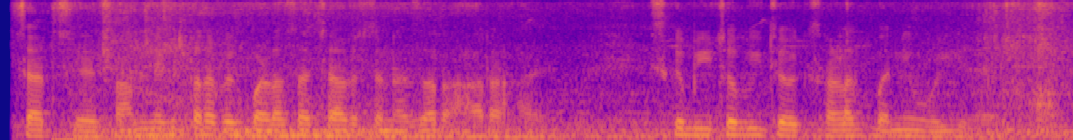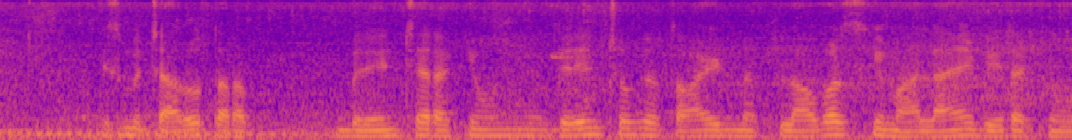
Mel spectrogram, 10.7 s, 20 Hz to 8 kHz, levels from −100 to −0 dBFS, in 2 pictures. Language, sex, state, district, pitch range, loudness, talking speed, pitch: Hindi, male, Maharashtra, Nagpur, 115-135 Hz, -33 LUFS, 200 wpm, 120 Hz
